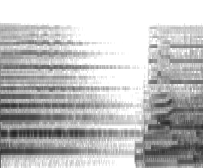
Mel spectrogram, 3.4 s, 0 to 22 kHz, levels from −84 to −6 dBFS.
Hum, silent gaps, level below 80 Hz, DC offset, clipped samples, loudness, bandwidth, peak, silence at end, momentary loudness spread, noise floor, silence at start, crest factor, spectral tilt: none; none; -66 dBFS; under 0.1%; under 0.1%; -23 LUFS; 12 kHz; -10 dBFS; 0 s; 18 LU; -49 dBFS; 0 s; 14 dB; -2.5 dB/octave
